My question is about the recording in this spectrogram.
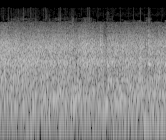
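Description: Film sound effect of a stone wall being blasted open and crumbling: a loud, steady roar of rushing noise that stops suddenly just after the end.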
